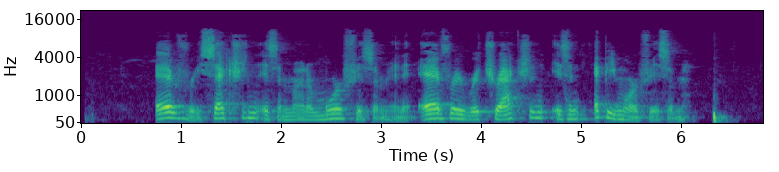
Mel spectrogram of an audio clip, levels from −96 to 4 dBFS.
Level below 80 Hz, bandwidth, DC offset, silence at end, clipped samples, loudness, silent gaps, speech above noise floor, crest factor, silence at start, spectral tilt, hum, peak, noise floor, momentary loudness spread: -58 dBFS; 11 kHz; under 0.1%; 0.35 s; under 0.1%; -26 LUFS; none; 48 dB; 22 dB; 0.75 s; -5 dB/octave; none; -4 dBFS; -74 dBFS; 13 LU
